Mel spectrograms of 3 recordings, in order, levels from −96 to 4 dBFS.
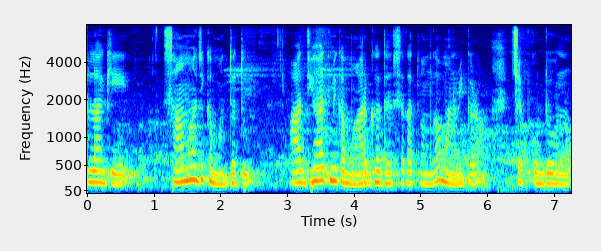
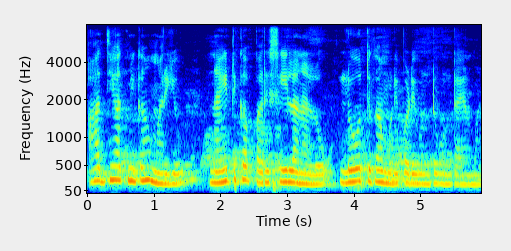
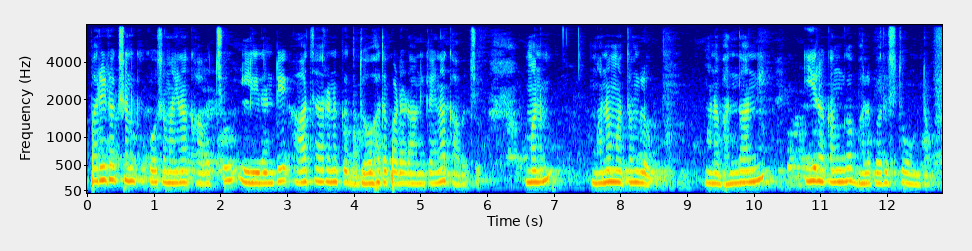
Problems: background conversations at intervals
